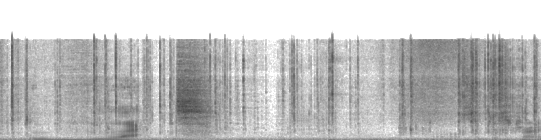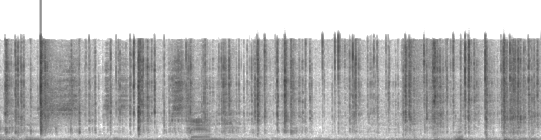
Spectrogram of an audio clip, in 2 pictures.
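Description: Hard plastic parts of a Transformers toy robot clicking and knocking as hands handle and adjust it around the hips and legs, a run of small irregular clicks that grows denser in the second half.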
